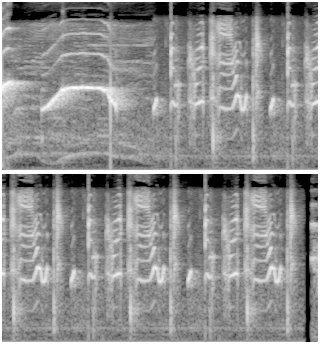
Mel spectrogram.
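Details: Cockatiel sounds used to teach a cockatiel to sing: one long arched whistle, then a fast run of short wavering chirps with clicking notes, repeated many times.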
